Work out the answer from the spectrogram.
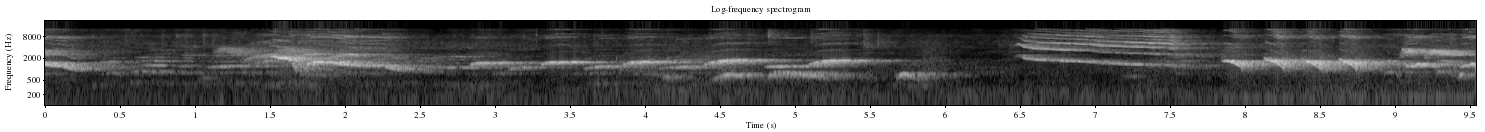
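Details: Singing silver-eared laughingthrush indoors: varied warbled and whistled notes in a long flowing phrase, a pause, then a bright burst of harmonically rich notes; low steady hum underneath.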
